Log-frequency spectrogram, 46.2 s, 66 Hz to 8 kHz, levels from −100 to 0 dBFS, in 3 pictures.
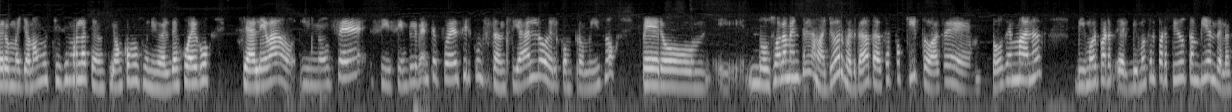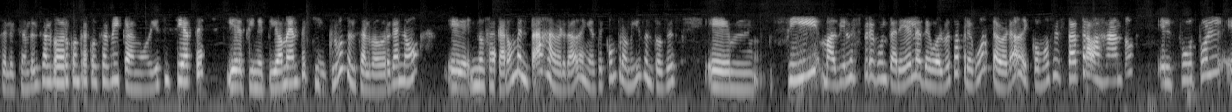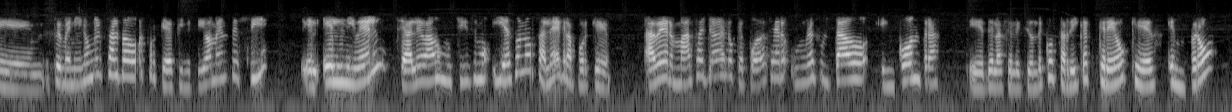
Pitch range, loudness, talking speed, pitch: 200-275 Hz, -28 LUFS, 170 wpm, 235 Hz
